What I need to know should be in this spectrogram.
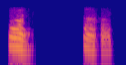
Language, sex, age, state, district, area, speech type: Odia, female, 60+, Odisha, Gajapati, rural, conversation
